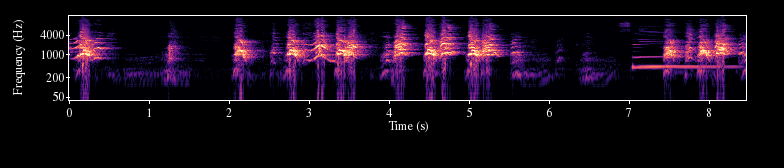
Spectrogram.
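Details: Pair of Chihuahuas singing for a treat, which is really begging: bursts of quick, high yapping barks in clusters with brief pauses, then a steady sustained tone joined by more rapid yips near the end.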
